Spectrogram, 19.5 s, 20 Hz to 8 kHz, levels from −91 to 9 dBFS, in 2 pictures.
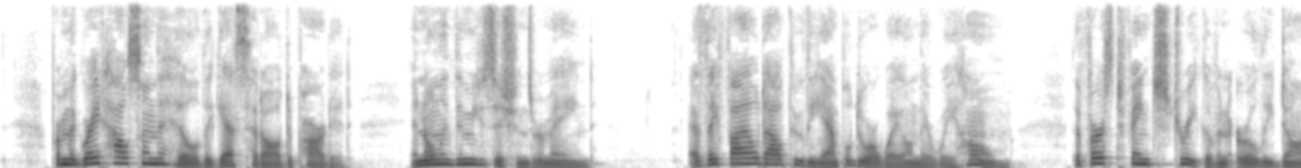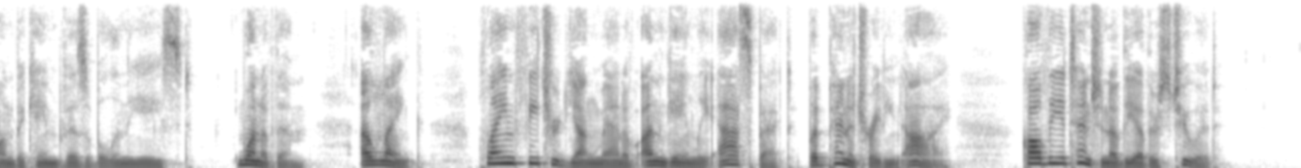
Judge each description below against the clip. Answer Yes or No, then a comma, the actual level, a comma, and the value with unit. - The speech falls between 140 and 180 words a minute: No, average, 195 wpm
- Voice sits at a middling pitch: Yes, medium, 165 Hz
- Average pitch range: No, wide, 8.7 semitones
